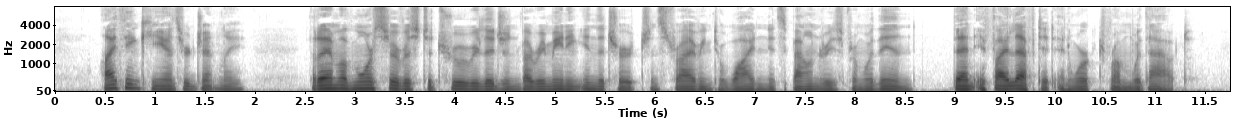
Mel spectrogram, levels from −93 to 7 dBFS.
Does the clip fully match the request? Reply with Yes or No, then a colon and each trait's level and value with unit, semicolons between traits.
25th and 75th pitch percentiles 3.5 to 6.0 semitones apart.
No: average, 3.0 semitones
